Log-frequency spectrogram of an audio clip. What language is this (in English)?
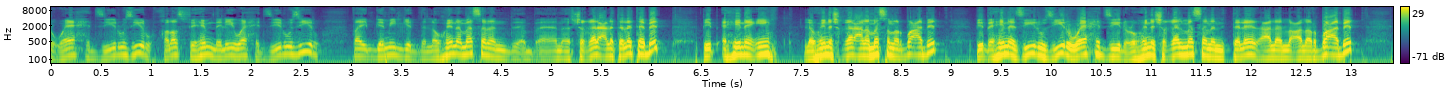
Arabic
